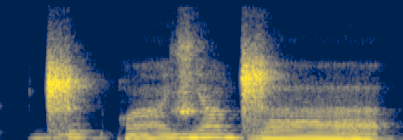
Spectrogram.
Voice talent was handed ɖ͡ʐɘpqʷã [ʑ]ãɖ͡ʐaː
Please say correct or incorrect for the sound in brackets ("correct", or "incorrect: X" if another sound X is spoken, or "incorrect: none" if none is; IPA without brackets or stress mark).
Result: correct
